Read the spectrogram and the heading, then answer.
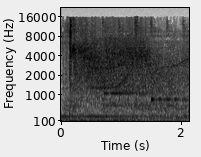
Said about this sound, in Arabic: تخيل بقى يا مستمع إن جسم وزنه 2 طن ماشي بسرعة 259200 كيلو في الساعة ايه اللي بقى هيحصل لما نيزك زي ده يصطدم بالقمر هيحصل انفجار مهول على سطح القمر زي اللي انت بتشوفهم في الانمي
